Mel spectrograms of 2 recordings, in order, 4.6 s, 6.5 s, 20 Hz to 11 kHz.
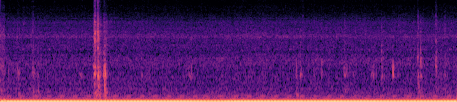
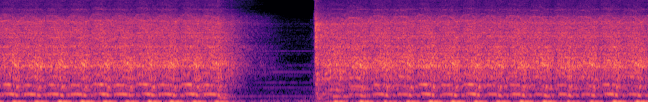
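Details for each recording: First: GT86 refitted engine with new forged pistons, rods, valve springs and oil pump, idling to warm up until the fans cut in for coolant bleeding: steady, low, even rumble with no knocks or misses; normal warm-up idle. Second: Toyota GT86 after forged engine internals rebuild and reinstallation, first start attempt: starter spins the engine at a steady, even rhythm for several seconds, stops, cranks again and never catches; no fuel or no spark suspected.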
